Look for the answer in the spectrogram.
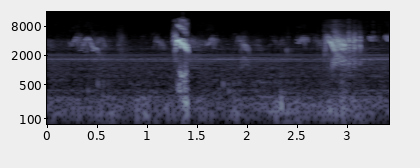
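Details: Osprey at Dunrovin Ranch, 16 April 2020, giving one sharp high chirp followed by a harsher, rasping burst of notes, with soft twittering around them.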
